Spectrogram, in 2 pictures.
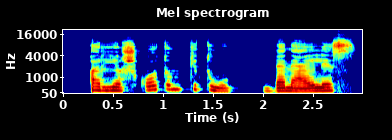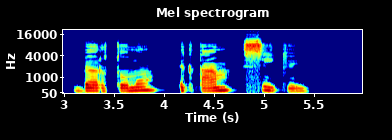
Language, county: Lithuanian, Tauragė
